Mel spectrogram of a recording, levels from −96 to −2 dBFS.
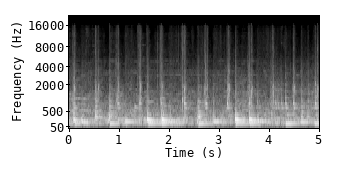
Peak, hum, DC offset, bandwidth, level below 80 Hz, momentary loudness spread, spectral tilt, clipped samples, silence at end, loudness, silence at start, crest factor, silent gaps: -4 dBFS; none; under 0.1%; 6.6 kHz; -56 dBFS; 8 LU; -9.5 dB/octave; under 0.1%; 0 s; -22 LUFS; 0 s; 16 dB; none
